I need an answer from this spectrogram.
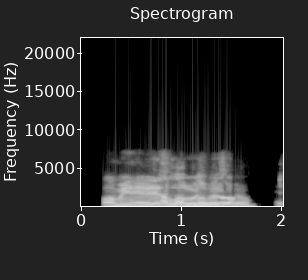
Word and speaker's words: Louisville: Louisville. I think the Tennessee is affecting you at this point now. Lewisville. It's spreading. It's spelled Lewisville. Yeah, but it's Louis. It's Louisville.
